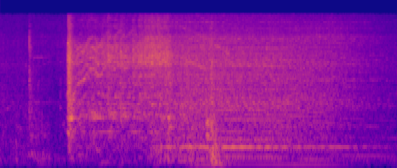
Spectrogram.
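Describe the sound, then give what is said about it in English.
A minivan engine cranks with a sharp click and starts in a garage, then settles into a steady mid-pitched hum that rises slightly as the van pulls away and motors up a steep driveway, with no voices. “The van motors up the steep driveway.”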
